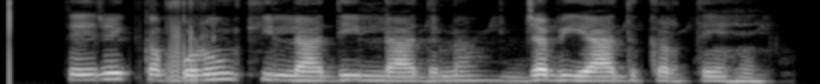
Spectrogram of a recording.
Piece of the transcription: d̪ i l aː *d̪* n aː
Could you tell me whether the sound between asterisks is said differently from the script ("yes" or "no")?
no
